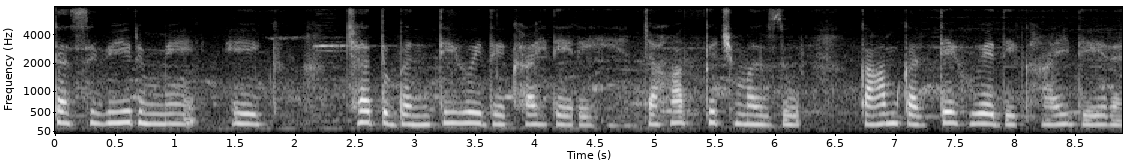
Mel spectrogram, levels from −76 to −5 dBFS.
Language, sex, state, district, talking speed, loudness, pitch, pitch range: Hindi, female, Chhattisgarh, Korba, 130 wpm, -20 LUFS, 225 Hz, 210-245 Hz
